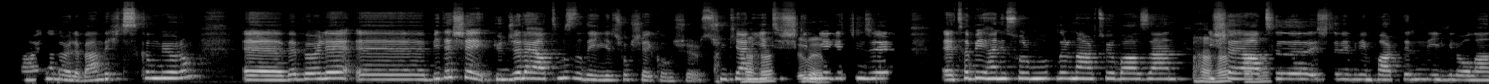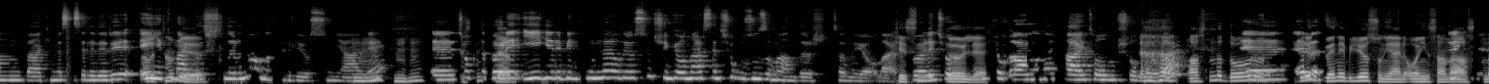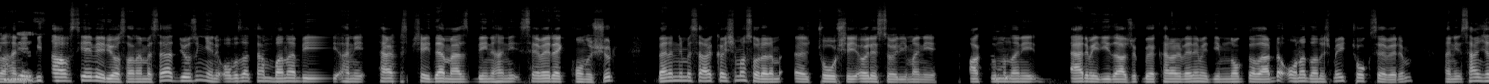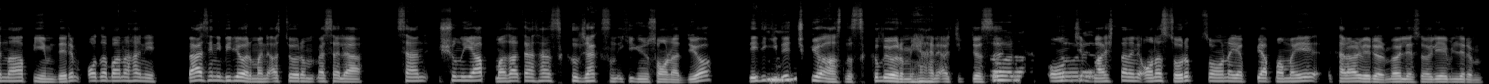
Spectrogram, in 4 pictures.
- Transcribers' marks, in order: mechanical hum; distorted speech; other background noise; tapping; giggle; static; unintelligible speech
- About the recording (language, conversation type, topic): Turkish, unstructured, Eski dostlukların bugünkü hayatınıza etkisi nedir?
